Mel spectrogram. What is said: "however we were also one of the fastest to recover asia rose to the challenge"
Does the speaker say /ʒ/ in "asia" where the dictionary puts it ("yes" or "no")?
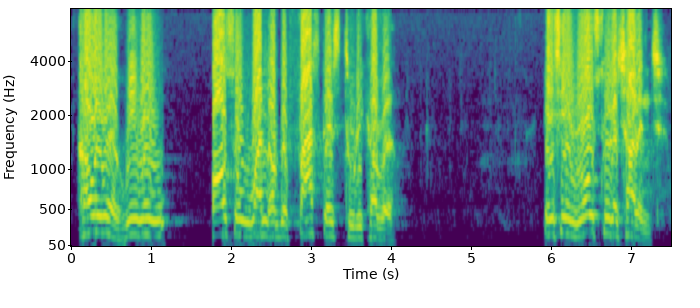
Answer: no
